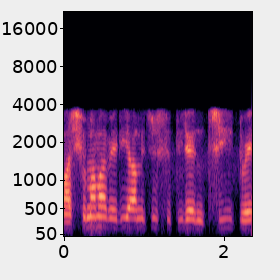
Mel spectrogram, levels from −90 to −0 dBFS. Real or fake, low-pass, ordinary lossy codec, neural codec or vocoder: real; 3.6 kHz; none; none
